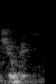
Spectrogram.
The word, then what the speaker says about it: qubit: We call it qubit. Okay, so now you can pronounce everything. It's a Q, and this is a bit.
